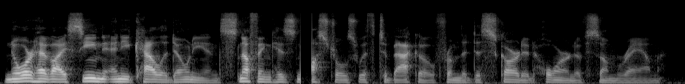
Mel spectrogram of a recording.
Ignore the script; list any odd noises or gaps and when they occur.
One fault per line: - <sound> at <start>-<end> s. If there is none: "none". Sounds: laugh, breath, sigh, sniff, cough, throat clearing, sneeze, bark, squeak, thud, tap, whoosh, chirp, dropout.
- dropout at 3.0-3.1 s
